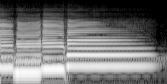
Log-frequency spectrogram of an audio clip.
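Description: Saxophone playing an ascending E-flat major triad followed by an F major triad (E-flat, G, B-flat, then F, A, C) in quick notes, ending on a long held C that stops near the end.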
